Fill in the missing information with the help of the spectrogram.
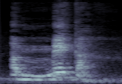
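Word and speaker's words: עַמְּךָ: ella hay una chev esa ch se va a pronunciar Como por ejemplo aquí la mem tiene el puntico medio es decir tiene la Forte y debajo de ella está la cheva por lo tanto se va a leer se va a pronunciar nuestra vocal tipo e esta palabra se leería am meca am meca y se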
